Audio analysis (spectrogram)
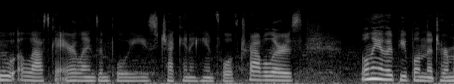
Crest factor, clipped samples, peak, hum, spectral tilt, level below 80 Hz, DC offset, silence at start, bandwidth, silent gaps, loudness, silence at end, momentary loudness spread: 18 dB; under 0.1%; -10 dBFS; none; -6 dB/octave; -48 dBFS; under 0.1%; 0 s; 13 kHz; none; -28 LUFS; 0 s; 13 LU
